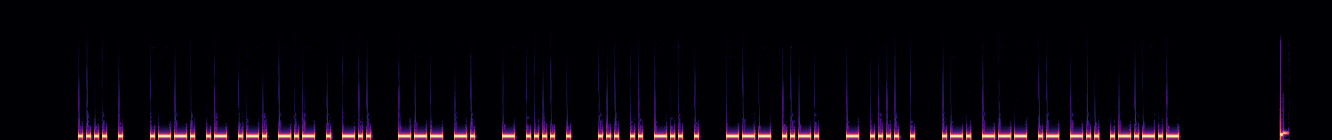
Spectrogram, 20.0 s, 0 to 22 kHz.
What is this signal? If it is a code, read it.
Morse code, heard as a keyed tone, about 19 wpm, 700 Hz. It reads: HE PARKED ON THE SIDE OF THE ROAD.
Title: Sentences with 5-Word Phrases - 20wpm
